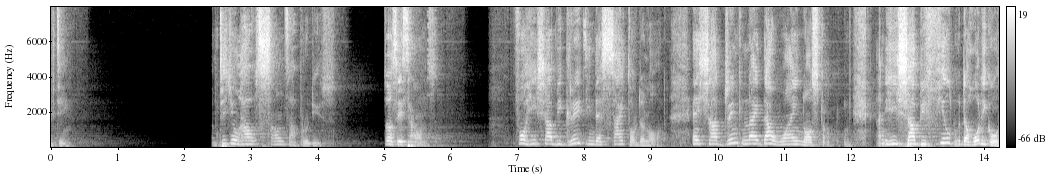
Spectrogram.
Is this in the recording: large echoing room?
yes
